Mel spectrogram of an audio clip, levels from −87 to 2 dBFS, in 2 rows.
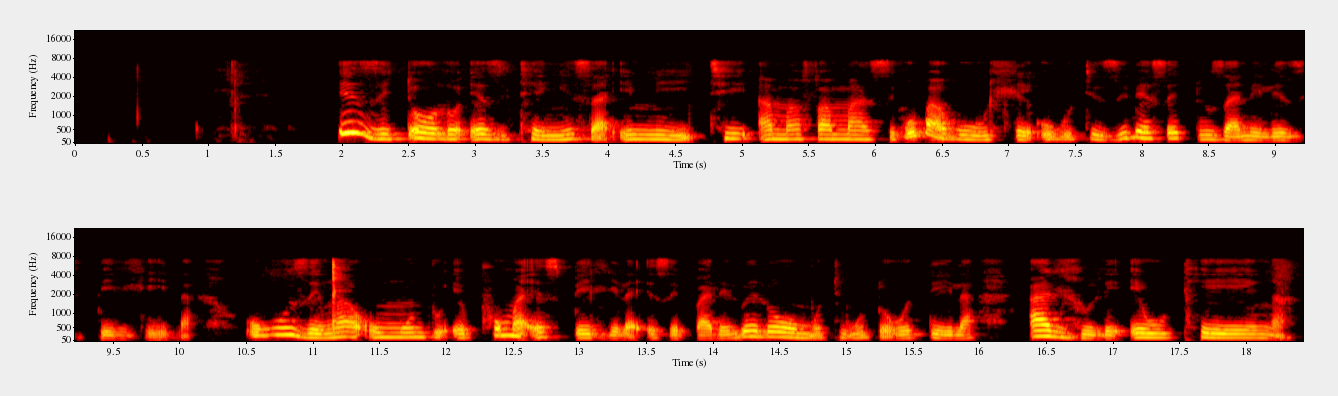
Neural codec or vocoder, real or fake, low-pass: none; real; 7.2 kHz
